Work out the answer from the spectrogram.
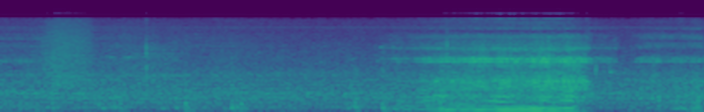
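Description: A low, rattling snore on an indrawn breath with quieter breathing around it; ordinary snoring.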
